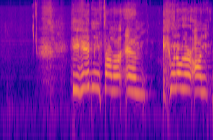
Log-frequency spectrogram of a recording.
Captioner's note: sniffles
